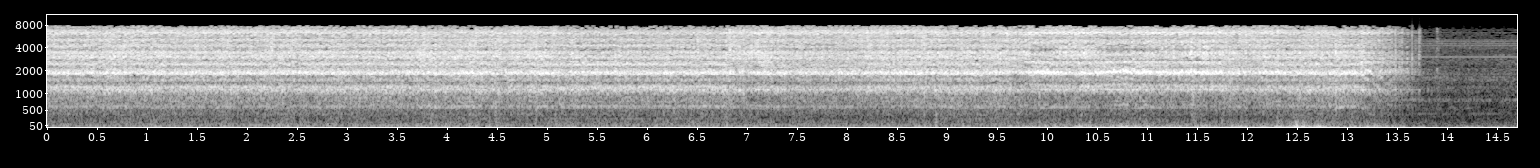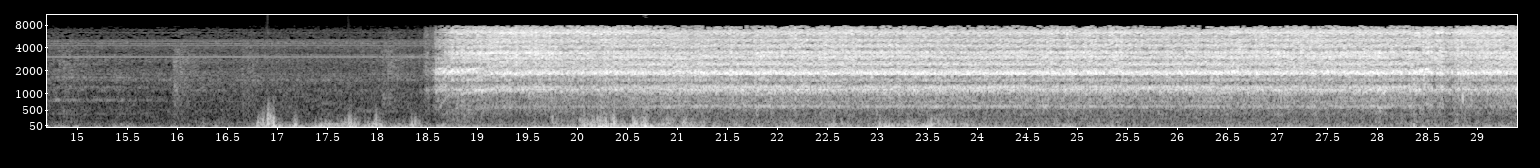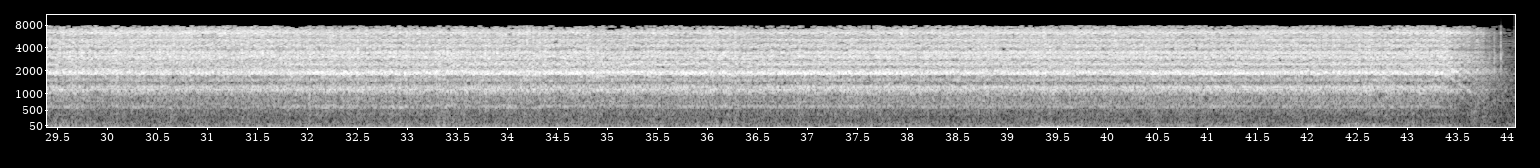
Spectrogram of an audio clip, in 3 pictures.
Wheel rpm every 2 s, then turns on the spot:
160, 160, 160, 160, 160, 160, 120, 0, 0, 80, 160, 160, 160, 160, 160, 160, 160, 160, 160, 160, 160, 130.
none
